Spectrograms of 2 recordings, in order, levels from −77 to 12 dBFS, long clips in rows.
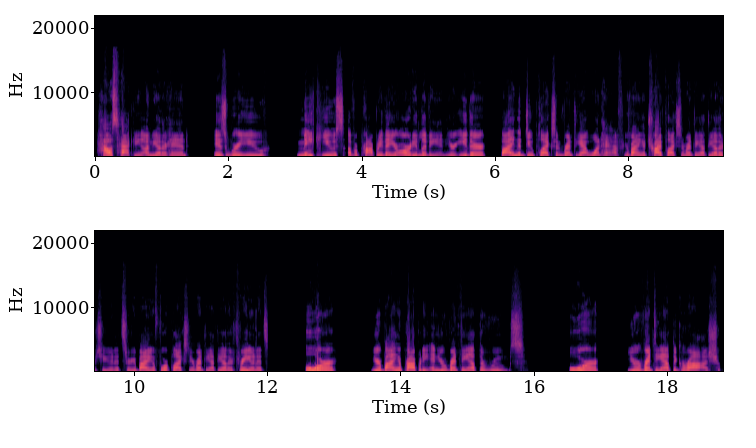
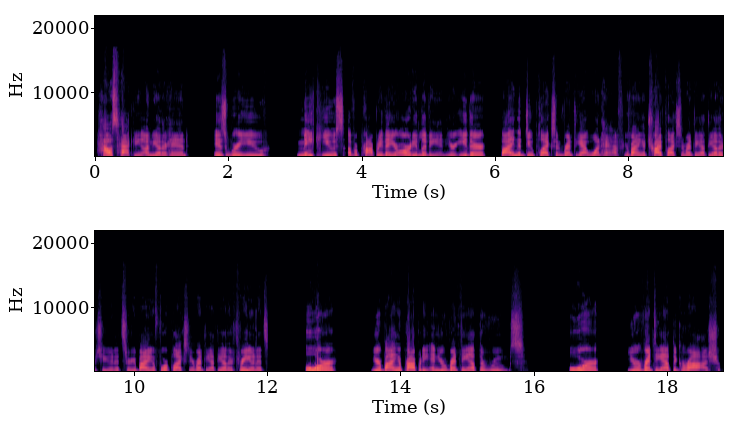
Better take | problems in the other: neither | none

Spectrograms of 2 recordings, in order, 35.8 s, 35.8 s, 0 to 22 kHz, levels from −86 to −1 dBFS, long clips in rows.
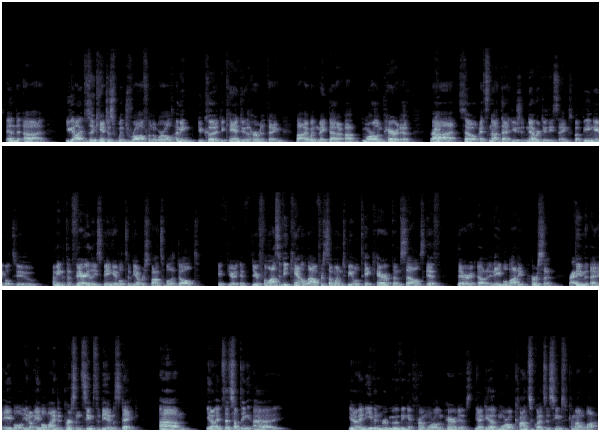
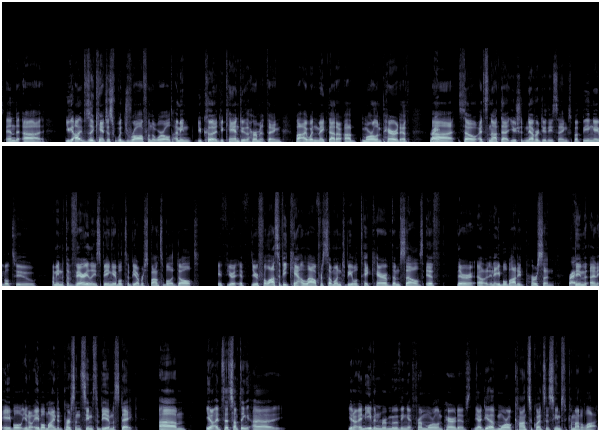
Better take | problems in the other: second | off-mic speech; far // room echo; very slight; dies away in 0.2 s

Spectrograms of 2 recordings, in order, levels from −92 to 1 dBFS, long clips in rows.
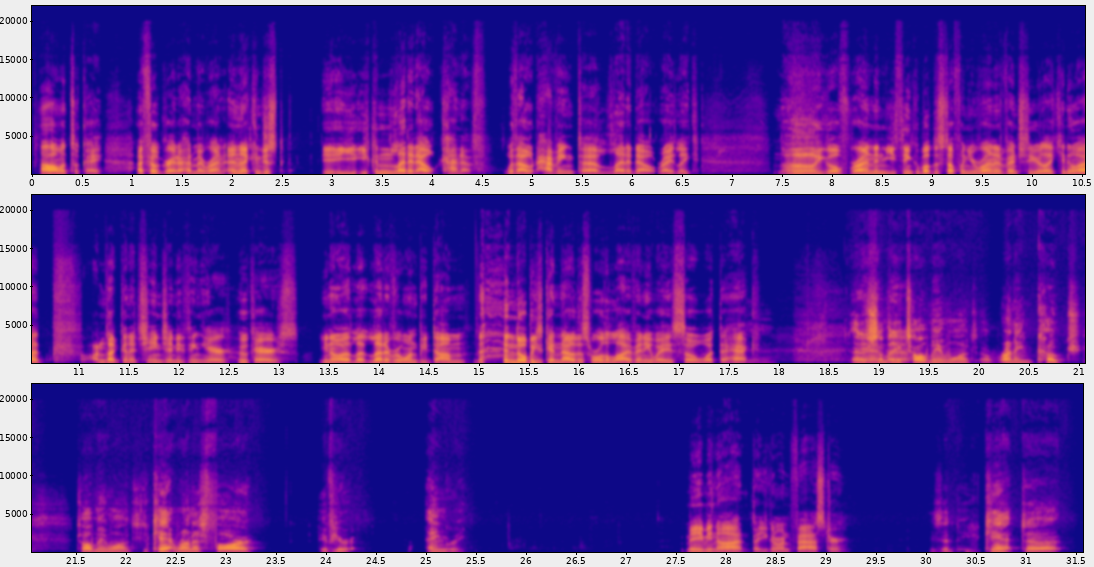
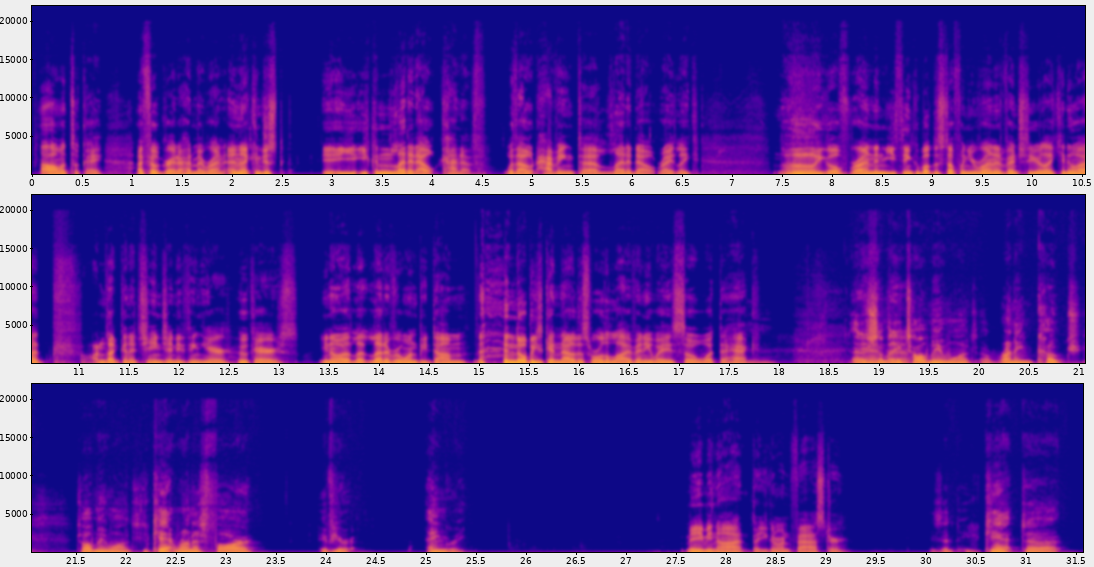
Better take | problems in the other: second | thin; very; fading below 450 Hz

